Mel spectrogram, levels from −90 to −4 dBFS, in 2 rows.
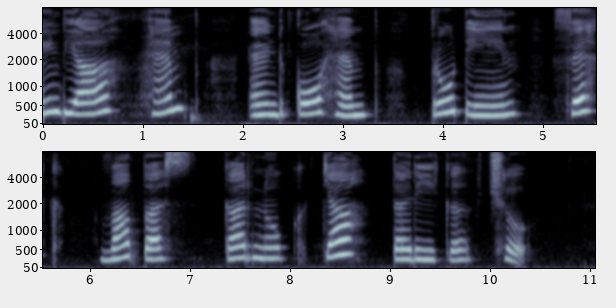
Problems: none marked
